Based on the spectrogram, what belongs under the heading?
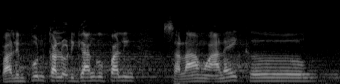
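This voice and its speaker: A male preacher delivers a joking sermon in a high, very bright voice that swoops widely in pitch. He speaks straight to his crowd in a large hall. A long reverb and faint ambience hang around every line. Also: moderate pace. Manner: animated, joking, addressing the crowd directly. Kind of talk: comic sermon.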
